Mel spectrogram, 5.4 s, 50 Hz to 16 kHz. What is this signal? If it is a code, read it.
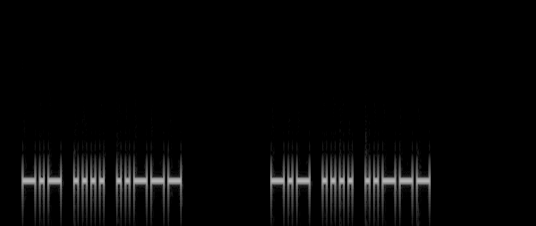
Morse code, heard as a keyed tone, about 28 wpm, 700 Hz. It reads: KH2 KH2
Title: USA Call Sign Prefixes - Repeated 2x - 28wpm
